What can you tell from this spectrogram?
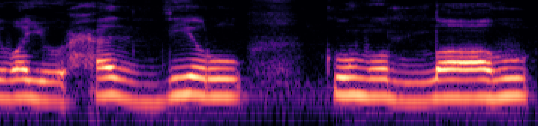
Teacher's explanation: حصے سے ادا ہوتا ہے، اور اس کے بعد ذال ہے، ذال کو نرمی سے پڑھیں گے اور را کو پر کر کے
